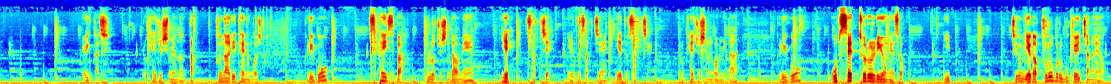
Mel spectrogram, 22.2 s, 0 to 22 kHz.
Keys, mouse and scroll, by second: 3.0 middle click, 3.4-4.6 scroll down 1, 4.6 middle click, 8.2 space, 9.4 click, 10.6 Delete, 11.0-13.2 drag, 11.6 Delete, 12.7 Delete, 13.2 middle click, 14.8-15.5 scroll down 1, 15.5 scroll up 1, 16.1 shift+middle click, 16.8-18.6 scroll up 1, 18.6 click, 21.7 middle click.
